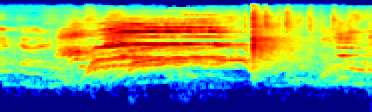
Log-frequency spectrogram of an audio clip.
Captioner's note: audience cheers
